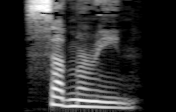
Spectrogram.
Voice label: "submarine", US English, female; everyone-can-use-english

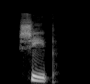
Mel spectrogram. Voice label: "sheep", en us female

